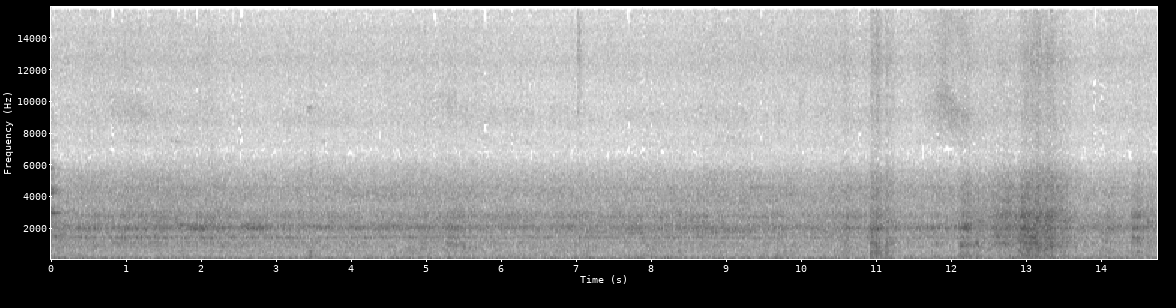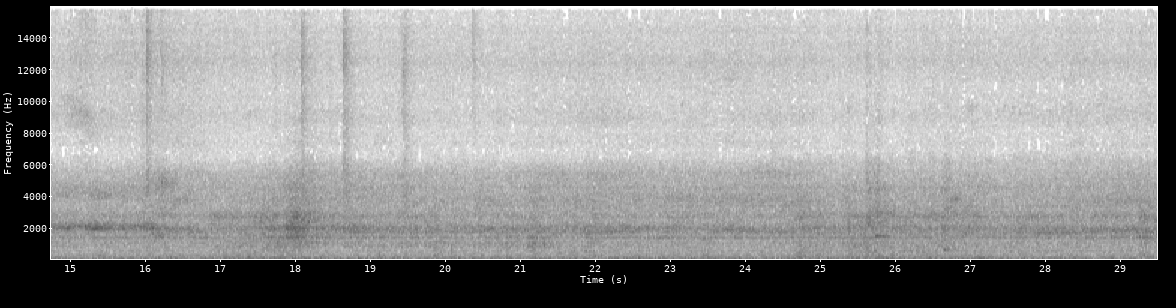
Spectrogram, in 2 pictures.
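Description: Interior running noise of a JR East E531 series electric commuter train at speed: a steady rumble of wheels on rail under a faint steady high whine. A few brief louder clatters come through, the loudest about thirteen seconds in.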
